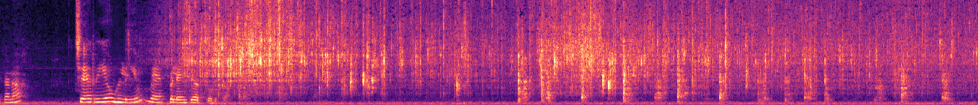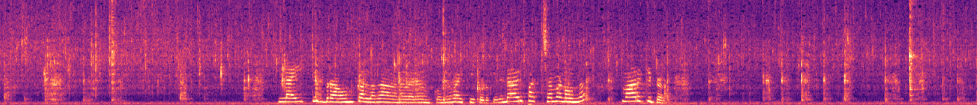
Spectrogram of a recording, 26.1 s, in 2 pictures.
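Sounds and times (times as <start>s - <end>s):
food sizzling in hot oil: 1.8s - 26.0s
spatula scraping and tapping pan: 6.9s - 14.8s, 15.4s - 17.4s, 20.8s - 26.0s.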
